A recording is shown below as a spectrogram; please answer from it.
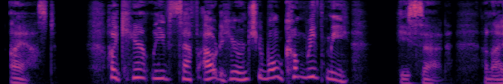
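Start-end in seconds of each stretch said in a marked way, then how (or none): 1.1-3.5 put-on high, tense young voice; a frightened young man pleading on the phone; young man, scared. A narrator's reading. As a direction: Micah telling Hawk his ex is dangerous, high and scared. Micah's voice, near tears.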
